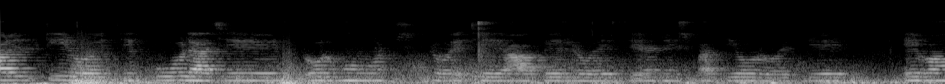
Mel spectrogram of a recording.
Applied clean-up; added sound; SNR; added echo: none; Thunderstorm; 0 dB; reverberation time 0.5 s.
